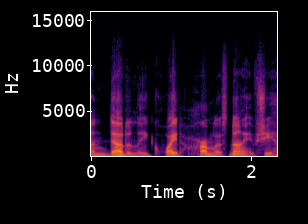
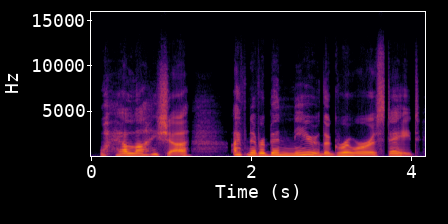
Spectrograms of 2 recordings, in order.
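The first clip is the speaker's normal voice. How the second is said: put-on higher young woman's voice, pleading innocence; Gladia, wounded innocence; 10 semitones higher than usual. Gladia insisting to Elijah she is innocent, pleading. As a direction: protest you never went near the estate.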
